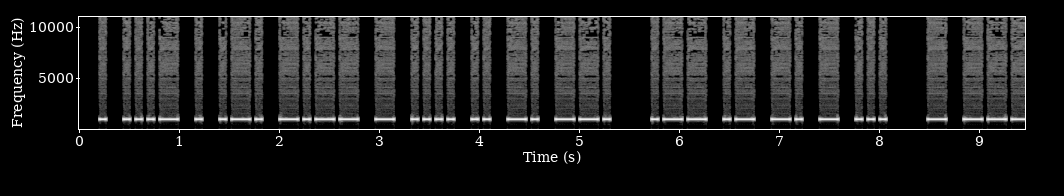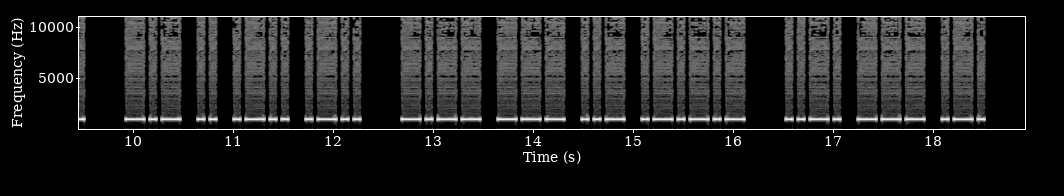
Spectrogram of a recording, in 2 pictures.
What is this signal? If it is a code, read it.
Morse code, heard as a keyed tone, about 20 wpm, 1000 Hz. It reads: EVERYTHING WANTS TO KILL YOU. FOR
